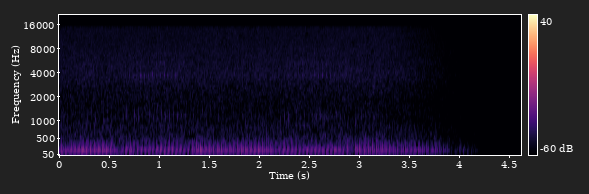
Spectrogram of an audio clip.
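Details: Pluto the cat dozing after going crazy for catnip, making a purring snore: a low, even rumble pulsing about three times a second over steady hiss, ending abruptly.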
